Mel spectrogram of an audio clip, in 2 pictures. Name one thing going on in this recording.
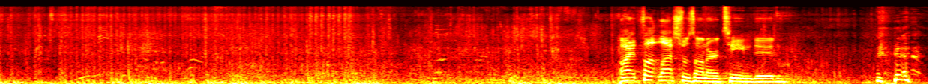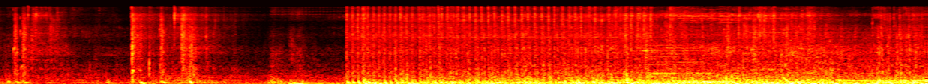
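Energy weapons fire in quick blasts amid a game's battle.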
